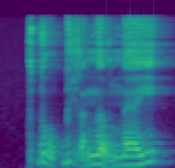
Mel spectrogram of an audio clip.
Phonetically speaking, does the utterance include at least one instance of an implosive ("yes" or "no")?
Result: yes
